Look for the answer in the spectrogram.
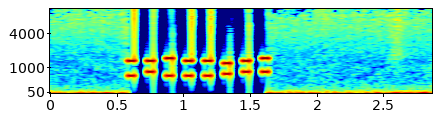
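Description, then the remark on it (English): A rapid run of eight short electronic beeps, like telephone keypad tones, plays loud and clear as an editor's tone marking where a segment of recording was removed, cutting through a low background hiss that drops out while they sound. “Whenever this happens, you'll hear our editor's tone”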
